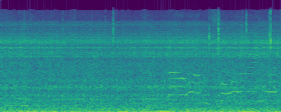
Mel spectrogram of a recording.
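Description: Steady wind rush and tyre noise from a motorcycle riding on a wet road, with a song's sung melody playing over it.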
